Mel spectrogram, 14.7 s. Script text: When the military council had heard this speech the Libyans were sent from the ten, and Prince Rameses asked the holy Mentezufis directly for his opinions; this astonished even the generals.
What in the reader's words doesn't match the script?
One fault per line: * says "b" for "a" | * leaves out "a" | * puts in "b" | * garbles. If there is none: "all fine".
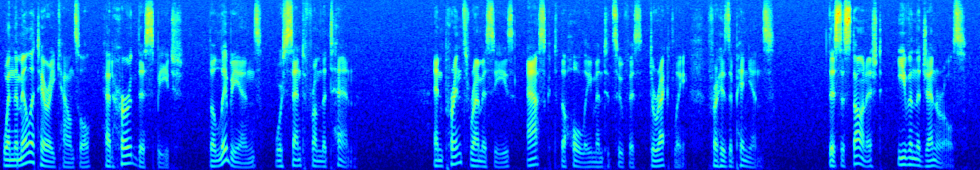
all fine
